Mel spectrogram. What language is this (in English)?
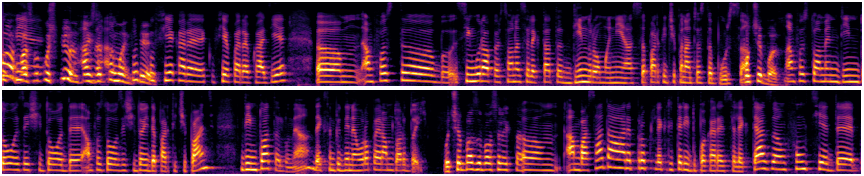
Romanian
